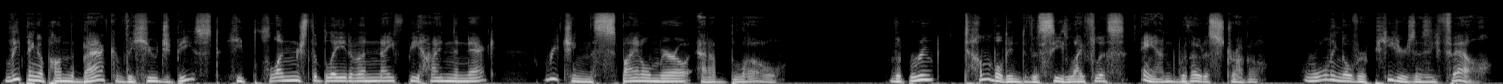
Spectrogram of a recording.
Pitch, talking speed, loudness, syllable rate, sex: 145 Hz, 170 wpm, -20 LUFS, 4.8 syllables/s, male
